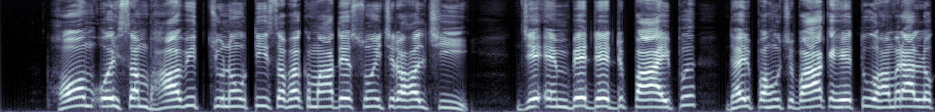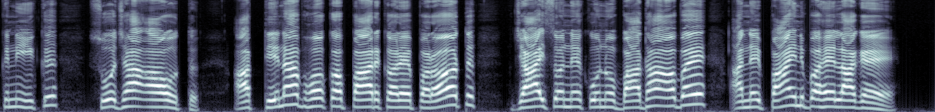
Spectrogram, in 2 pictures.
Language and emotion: Maithili, fearful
